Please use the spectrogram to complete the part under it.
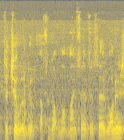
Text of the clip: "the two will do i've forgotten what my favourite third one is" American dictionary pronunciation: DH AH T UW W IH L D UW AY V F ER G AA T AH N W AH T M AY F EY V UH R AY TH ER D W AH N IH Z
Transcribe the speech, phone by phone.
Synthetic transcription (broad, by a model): DH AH T UW W IH L D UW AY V F ER G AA T N W AH T M AY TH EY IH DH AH TH ER D W AH N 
